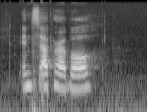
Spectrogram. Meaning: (adjective) Unable to be separated; bound together permanently; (noun) Something that cannot be separated from something else
- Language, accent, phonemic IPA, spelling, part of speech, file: English, US, /inˈsɛ.p(ə).ɹə.bl/, inseparable, adjective / noun, En-us-inseparable.ogg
